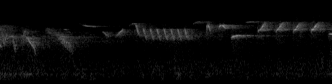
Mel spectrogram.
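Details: Birds chirp as relaxing nature sounds: a high mix of slurred whistles, quick stuttering trills and sharp bright notes, fairly soft and continuous.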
